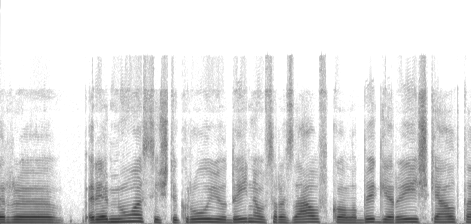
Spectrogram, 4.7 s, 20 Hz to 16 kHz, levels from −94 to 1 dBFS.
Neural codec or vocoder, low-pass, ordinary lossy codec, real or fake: none; 9.9 kHz; Opus, 16 kbps; real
